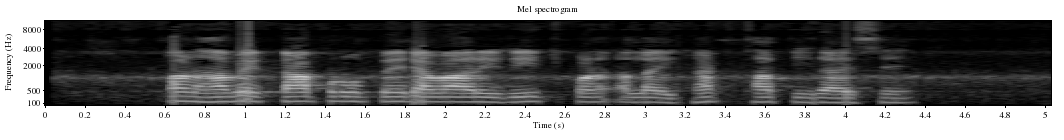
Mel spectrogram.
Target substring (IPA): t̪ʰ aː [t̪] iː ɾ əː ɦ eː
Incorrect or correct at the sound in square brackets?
correct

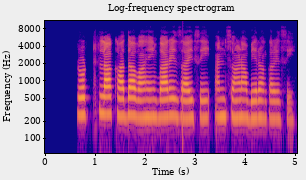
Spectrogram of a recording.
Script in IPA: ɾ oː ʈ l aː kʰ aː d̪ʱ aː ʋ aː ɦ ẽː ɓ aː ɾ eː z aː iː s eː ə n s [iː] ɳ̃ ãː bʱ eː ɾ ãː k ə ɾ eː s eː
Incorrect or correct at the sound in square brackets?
incorrect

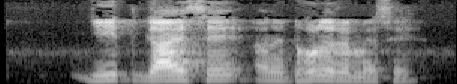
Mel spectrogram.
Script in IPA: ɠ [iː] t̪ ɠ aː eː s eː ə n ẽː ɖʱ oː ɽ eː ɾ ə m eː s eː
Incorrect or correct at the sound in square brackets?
correct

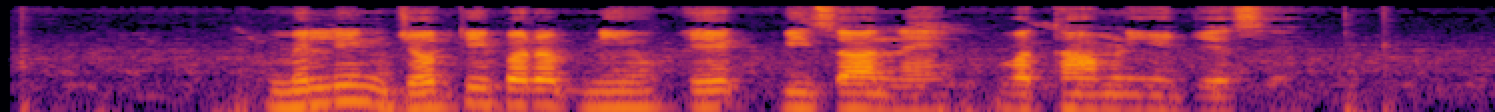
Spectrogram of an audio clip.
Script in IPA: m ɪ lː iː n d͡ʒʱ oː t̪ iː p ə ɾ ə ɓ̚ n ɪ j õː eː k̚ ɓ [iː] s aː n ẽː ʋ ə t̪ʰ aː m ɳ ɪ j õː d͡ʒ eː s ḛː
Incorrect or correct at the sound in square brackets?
correct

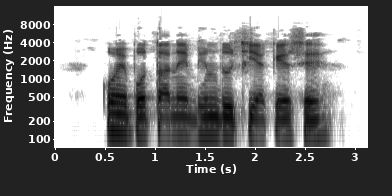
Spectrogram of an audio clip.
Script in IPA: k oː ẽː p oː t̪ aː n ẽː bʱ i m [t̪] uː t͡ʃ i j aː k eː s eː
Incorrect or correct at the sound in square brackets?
incorrect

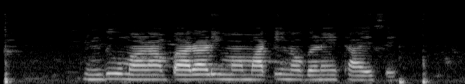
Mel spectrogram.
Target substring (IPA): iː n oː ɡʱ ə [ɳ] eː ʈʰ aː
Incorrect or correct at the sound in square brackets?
correct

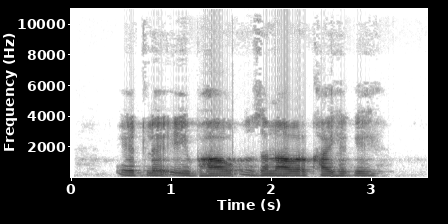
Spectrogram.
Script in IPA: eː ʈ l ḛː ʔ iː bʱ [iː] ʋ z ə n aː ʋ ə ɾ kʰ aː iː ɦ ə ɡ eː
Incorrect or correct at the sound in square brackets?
incorrect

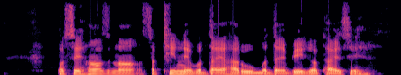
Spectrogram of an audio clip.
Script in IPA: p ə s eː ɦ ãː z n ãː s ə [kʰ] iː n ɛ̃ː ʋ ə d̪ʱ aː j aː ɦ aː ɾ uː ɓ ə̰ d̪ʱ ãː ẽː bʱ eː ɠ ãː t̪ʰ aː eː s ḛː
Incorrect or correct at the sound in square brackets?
incorrect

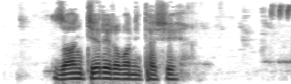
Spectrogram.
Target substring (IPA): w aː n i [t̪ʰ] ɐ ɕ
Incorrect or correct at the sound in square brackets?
correct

